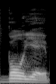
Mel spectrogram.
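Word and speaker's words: Bollier: time pronouncing her name it's bullier by the way uh she is running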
